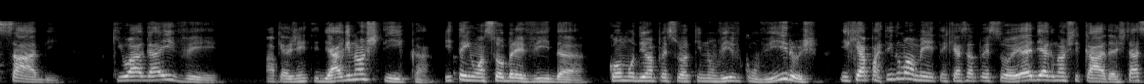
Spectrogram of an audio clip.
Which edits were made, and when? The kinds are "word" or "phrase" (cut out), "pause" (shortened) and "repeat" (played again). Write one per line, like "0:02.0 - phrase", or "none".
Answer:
0:02.8 - phrase
0:04.5 - phrase
0:08.3 - pause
